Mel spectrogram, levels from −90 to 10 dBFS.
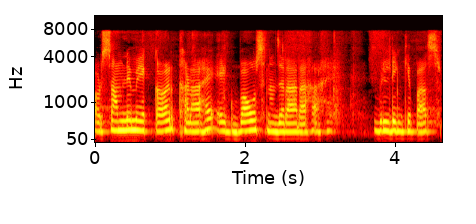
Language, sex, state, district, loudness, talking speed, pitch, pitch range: Hindi, female, Chhattisgarh, Kabirdham, -15 LUFS, 205 wpm, 195 Hz, 190-210 Hz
